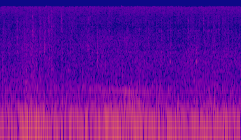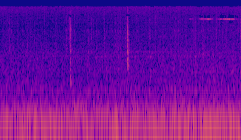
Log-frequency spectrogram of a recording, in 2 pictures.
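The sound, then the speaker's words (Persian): A car's steady low engine rumble fills the scene as a taxi drives along at night, with a couple of brief sharp clicks or squeaks breaking through and no one speaking. “شب شده. رامی تو تاکسیه.”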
